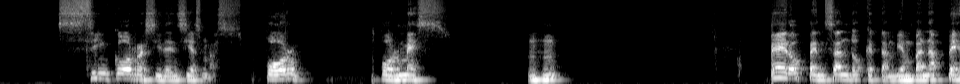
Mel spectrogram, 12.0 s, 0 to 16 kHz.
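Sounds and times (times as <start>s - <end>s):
person speaking: 0.7s - 3.9s, 4.6s - 5.7s, 6.6s - 7.2s, 9.6s - 12.0s
faint breath: 8.9s - 9.4s.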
